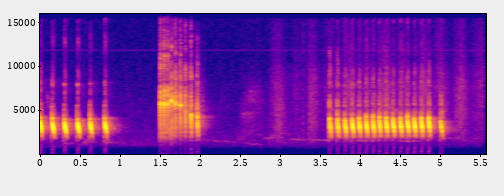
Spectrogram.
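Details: Kapas tembak white-eye song for training other birds: a few spaced high chips, a brief rapid burst of higher notes, a pause, then a sustained run of quick, even chips lasting over a second.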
